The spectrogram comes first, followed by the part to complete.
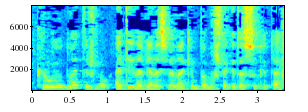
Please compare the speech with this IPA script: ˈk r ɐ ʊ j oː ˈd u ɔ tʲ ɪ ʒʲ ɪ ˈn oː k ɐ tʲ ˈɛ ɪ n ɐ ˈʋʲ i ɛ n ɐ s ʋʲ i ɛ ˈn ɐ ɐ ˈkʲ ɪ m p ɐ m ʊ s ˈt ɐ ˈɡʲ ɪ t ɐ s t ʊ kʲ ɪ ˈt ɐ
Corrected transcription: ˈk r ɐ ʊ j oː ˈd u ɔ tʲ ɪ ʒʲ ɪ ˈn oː k ɐ tʲ ˈɛ ɪ n ɐ ˈʋʲ i ɛ n ɐ s ʋʲ i ɛ ˈn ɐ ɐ ˈkʲ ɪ m p ɐ m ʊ ʃ ˈt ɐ ˈkʲ ɪ t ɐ s s ʊ kʲ ɪ ˈt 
